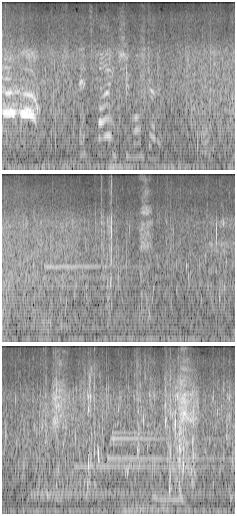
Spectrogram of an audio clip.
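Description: A young child's high-pitched squealing voice at the start, over the steady wash of small waves at the shoreline. Soft music with long sustained tones comes in about three and a half seconds in and carries on.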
